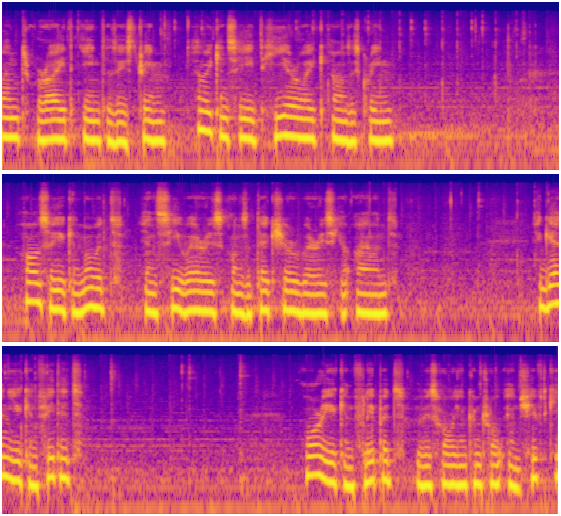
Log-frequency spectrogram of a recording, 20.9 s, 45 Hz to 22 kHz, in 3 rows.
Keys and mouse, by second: 0.5-2.2 shift+drag, 3.1-6.3 alt+drag, 6.9 g, 7.5-8.9 right drag, 9.1-10.7 middle drag, 10.7 click, 11.2 right click, 12.2 right click, 13.3-14.3 alt+drag, 15.9 shift+middle click, 20.8 ctrl+shift+middle click.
